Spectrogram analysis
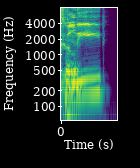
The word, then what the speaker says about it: Khalid: That's Khalid. Oh, Khalid.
